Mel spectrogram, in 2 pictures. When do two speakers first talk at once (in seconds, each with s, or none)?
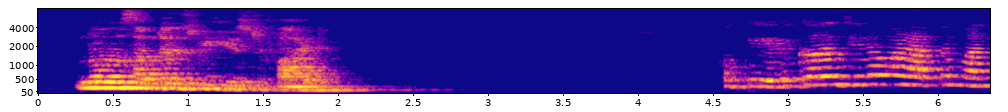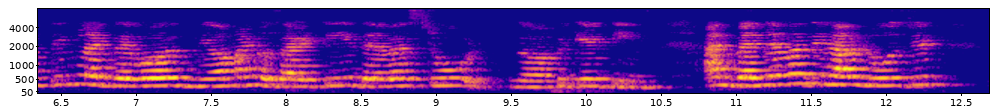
none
